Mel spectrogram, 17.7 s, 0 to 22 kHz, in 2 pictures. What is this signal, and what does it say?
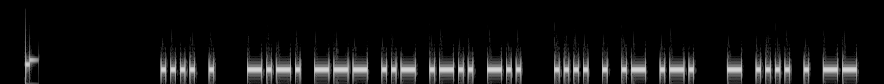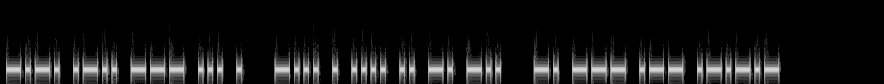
Morse code, heard as a keyed tone, about 25 wpm, 700 Hz. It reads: HE COULD HEAR THEM CLOSE BEHIND NOW.
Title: Sentences from Top 1000 Words - Review Part 1 - 25wpm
